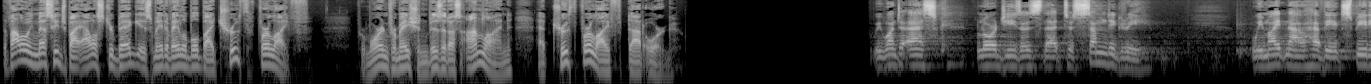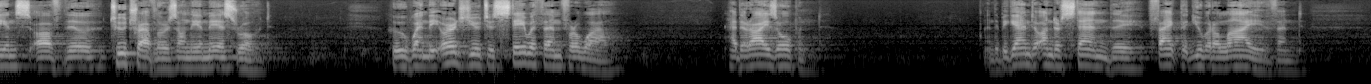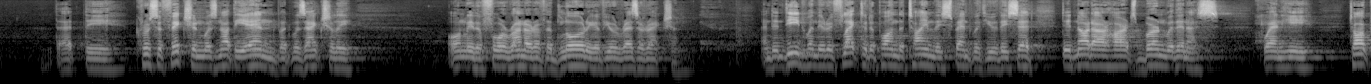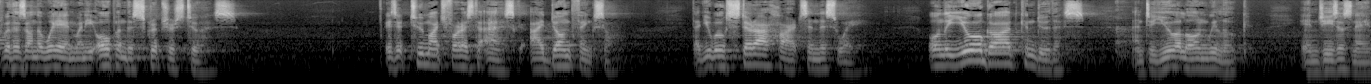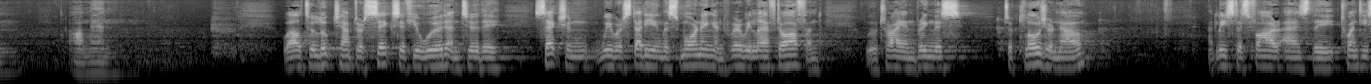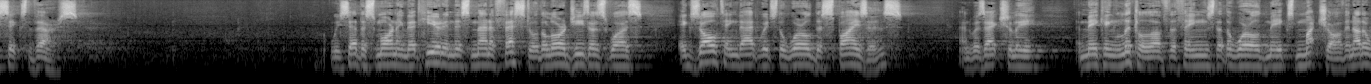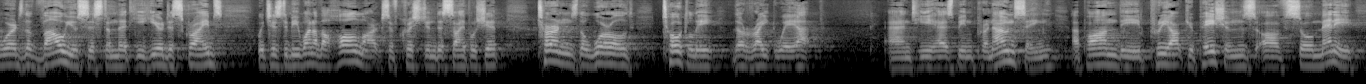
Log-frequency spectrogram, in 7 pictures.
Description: Sermons on dependence-on-god with audio from Truth For Life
